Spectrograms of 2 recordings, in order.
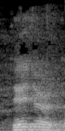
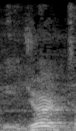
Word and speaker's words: desert: 데저트 아일랜드가 아니고 디저트 아일랜드라고 읽어야 됩니다.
